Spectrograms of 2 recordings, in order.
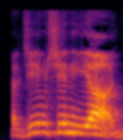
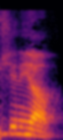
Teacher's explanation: জিভের মধ্যখান উপরে তালুতে লেগে উচ্চারণ হয়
